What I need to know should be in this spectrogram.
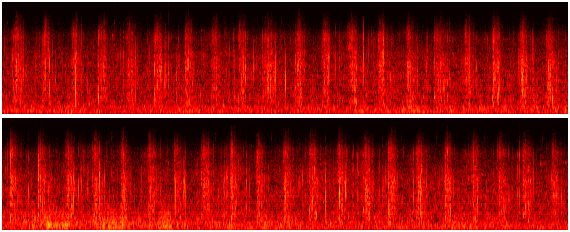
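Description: Wind blows over open ground.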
